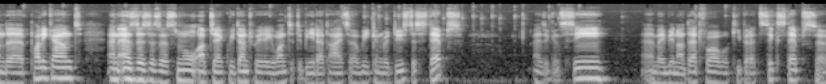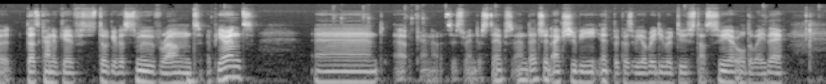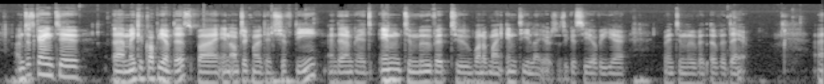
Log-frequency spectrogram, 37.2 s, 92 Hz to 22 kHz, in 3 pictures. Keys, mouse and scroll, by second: 5.3-12.6 drag, 12.6 middle click, 15.5 middle click, 17.5-19.0 middle drag, 19.0 click, 19.2-20.6 middle drag, 20.8 middle click, 22.8 middle click, 25.1 Tab, 27.1 KP_1, 29.0 shift+d, 30.7 m, 31.8 m, 34.4 m, 36.8 right click.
